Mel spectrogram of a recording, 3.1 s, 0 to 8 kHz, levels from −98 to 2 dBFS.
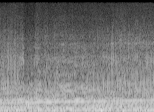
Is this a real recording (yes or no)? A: no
